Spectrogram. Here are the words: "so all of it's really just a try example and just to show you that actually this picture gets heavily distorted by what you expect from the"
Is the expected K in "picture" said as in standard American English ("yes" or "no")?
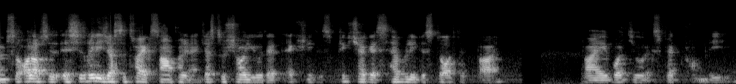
yes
